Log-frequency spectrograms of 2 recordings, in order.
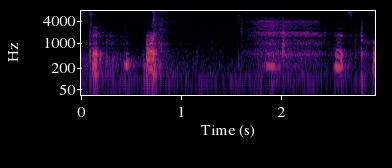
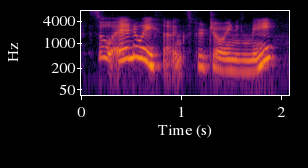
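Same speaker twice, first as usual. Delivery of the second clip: bright sign-off; 3 semitones higher, 11 dB louder than usual. Real, not acted. Wrapping up the video.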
